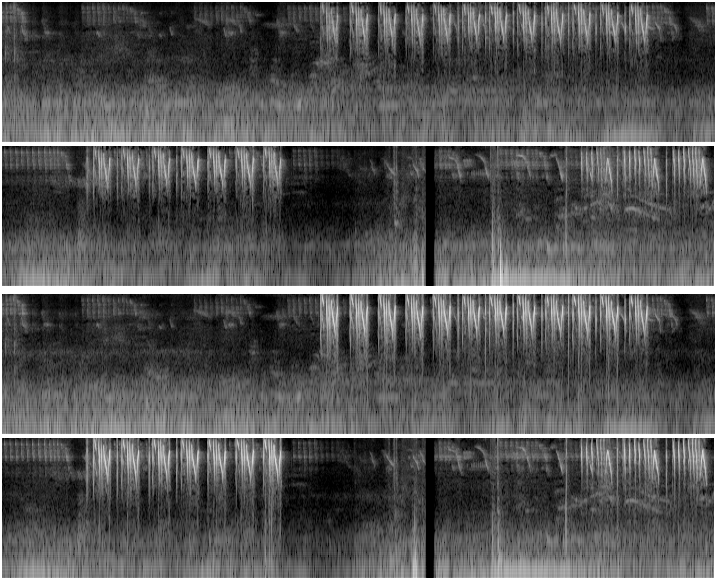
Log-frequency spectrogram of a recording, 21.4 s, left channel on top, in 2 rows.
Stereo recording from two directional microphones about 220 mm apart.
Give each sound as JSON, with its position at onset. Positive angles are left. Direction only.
{"t": 4.7, "sound": "bird", "side_deg": -45}
{"t": 11.9, "sound": "bird", "side_deg": -30}
{"t": 19.1, "sound": "bird", "side_deg": -25}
